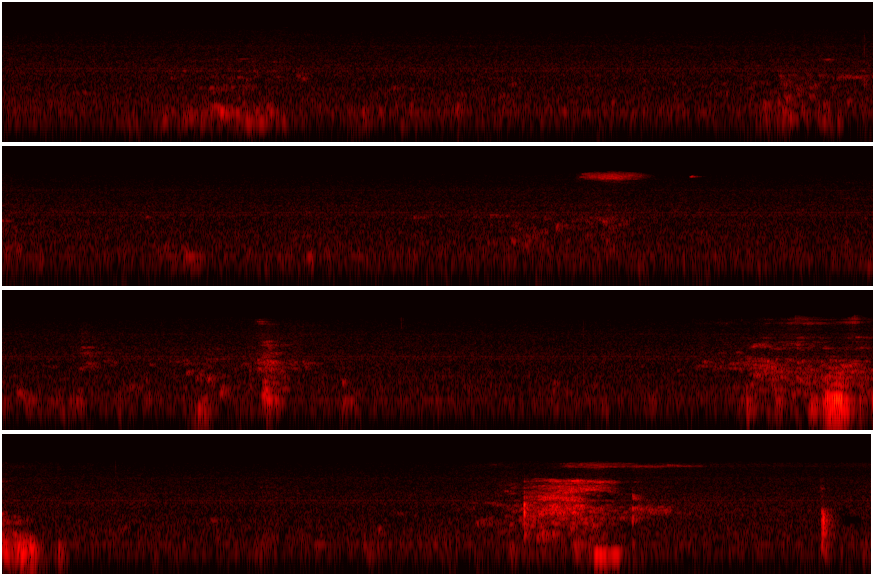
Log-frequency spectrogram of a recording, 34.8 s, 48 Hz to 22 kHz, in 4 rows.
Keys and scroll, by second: 0.0 Tab, 1.5 Tab, 2.1-3.7 typing, 3.9 Delete, 4.9 Delete, 9.5 shift+Up, 9.7-15.3 typing, 17.1 ctrl+shift+z, 17.2 ctrl+shift+x, 17.3 ctrl+shift+d, 18.0 ctrl+shift+s, 19.2 ctrl+4.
